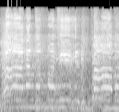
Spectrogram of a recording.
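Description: Worship band playing a Tagalog praise song: female and male voices singing together over electric guitar and keyboard with a steady beat.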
